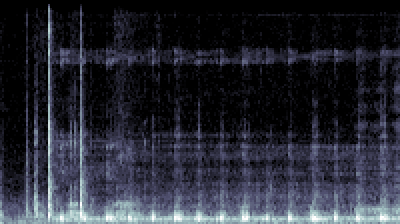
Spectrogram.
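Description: Built-in electronic drum sound of a mini Jumanji board game replica, set off by its pull-to-play tab: a steady run of drumbeats about four a second, after a few clicks in the first second.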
